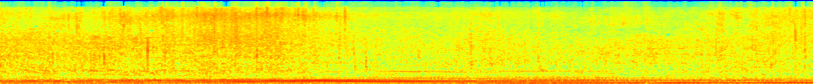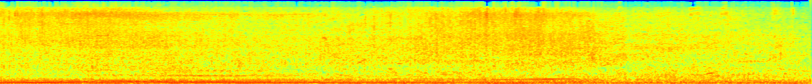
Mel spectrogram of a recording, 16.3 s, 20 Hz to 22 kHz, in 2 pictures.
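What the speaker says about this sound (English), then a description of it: "20-something Ferraris rolling by on the gravel." A long procession of Ferraris rolls past on gravel, engines droning and swelling in overlapping low tones as the cars pass one after another, with tyres crunching under a constant loud mechanical rumble.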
